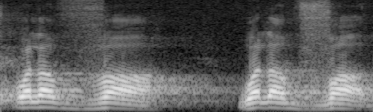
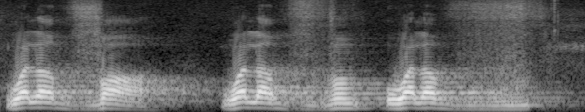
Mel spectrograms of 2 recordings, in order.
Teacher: And Iraqis, many of them, they say it like this. Wala va, wala va. The tongue is out.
